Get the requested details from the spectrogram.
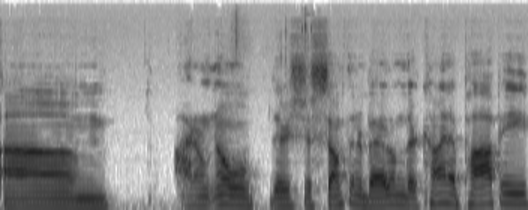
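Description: A man with a normal speaking voice talks at medium pitch and a fairly slow pace. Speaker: local musician. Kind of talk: casual interview.

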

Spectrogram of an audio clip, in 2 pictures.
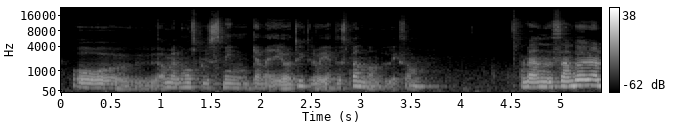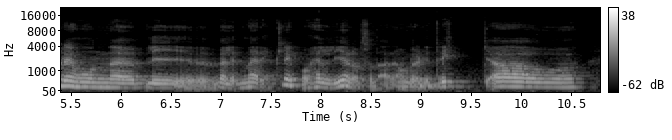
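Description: In a room with audible echo, a woman speaks at a fairly low pitch and moderate pace with lively intonation. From Sweden, Katrineholm. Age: 40s. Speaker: podcast guest sharing recovery story. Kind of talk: personal testimony in casual interview. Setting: home kitchen.

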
